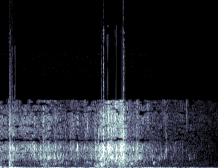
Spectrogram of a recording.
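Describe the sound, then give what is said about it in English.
A heavy splash as a body falls through ice into water, followed by a couple of seconds of churning, sloshing water, loud and without any voices. “Hey, well, this is something that I know something about, so let's talk about what happens to your body if you fall through ice into water and how to get out of it.”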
